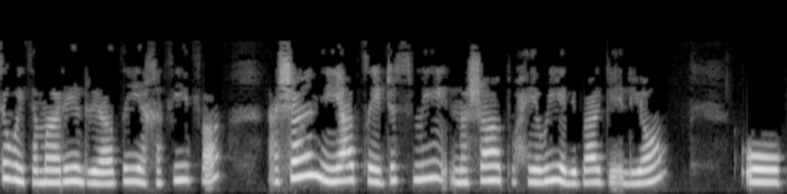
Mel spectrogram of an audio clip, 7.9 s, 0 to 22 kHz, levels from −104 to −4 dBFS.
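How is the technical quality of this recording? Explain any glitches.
The quality is noticeably degraded by lossy compression throughout the speech.

AAC compression damage runs across the whole clip. Nothing is present above 9 kHz, so the top end sounds dull and muffled. The cause is likely AAC-LC encoding at a low bitrate, which fits about 32 kbps. Too few bits are available per frame, so the encoder drops the highest band and quantises the rest coarsely. Sibilants turn fizzy and smeared. Sustained sounds take on a warble.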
